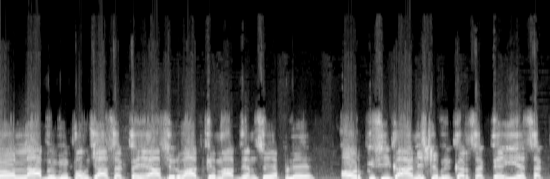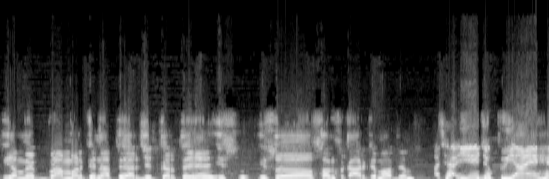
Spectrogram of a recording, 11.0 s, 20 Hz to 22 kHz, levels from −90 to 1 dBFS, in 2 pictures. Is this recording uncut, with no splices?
yes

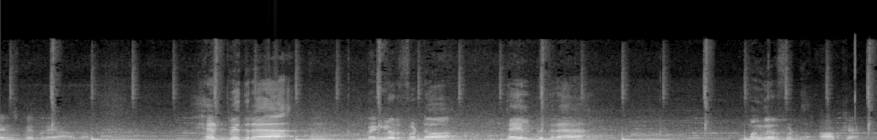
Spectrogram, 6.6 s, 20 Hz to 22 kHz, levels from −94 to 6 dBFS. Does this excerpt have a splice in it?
no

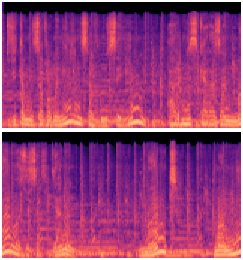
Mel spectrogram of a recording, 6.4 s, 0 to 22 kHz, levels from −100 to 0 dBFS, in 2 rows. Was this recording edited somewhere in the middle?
no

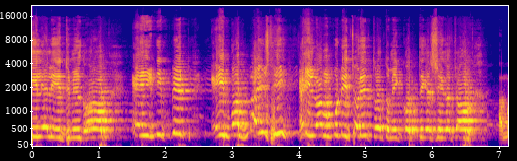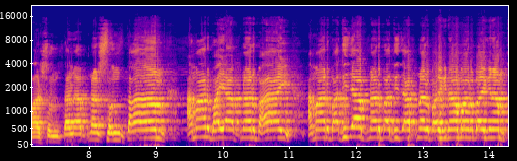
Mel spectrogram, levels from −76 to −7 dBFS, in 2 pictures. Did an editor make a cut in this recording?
yes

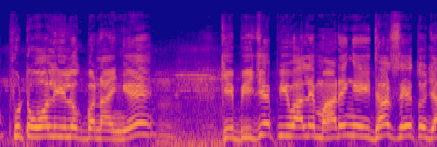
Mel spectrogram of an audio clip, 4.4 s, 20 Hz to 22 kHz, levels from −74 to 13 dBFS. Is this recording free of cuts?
yes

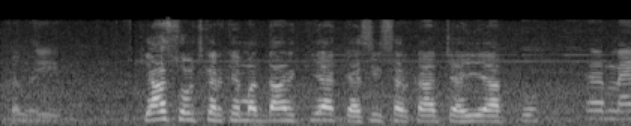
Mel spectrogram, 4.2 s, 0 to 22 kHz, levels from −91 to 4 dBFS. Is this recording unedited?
yes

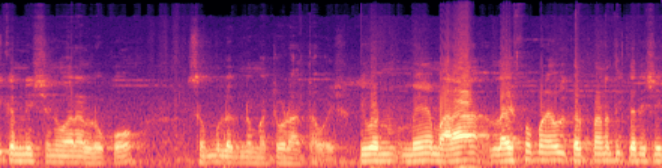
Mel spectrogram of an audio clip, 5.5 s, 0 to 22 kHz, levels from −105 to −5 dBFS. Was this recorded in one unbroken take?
no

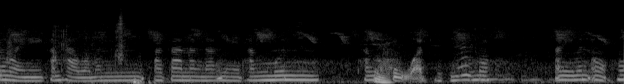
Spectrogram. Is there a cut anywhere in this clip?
no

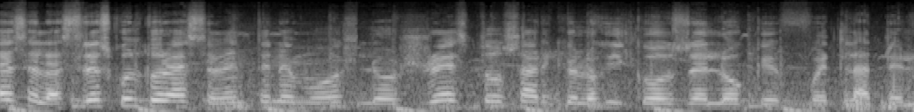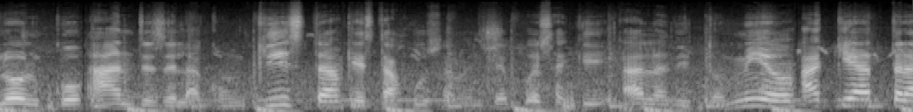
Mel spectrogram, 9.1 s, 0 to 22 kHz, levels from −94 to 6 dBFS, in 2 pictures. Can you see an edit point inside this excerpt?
no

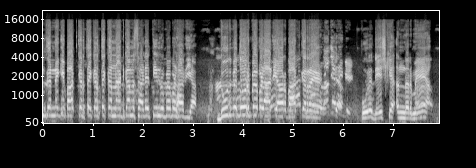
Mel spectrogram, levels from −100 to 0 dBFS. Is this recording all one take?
no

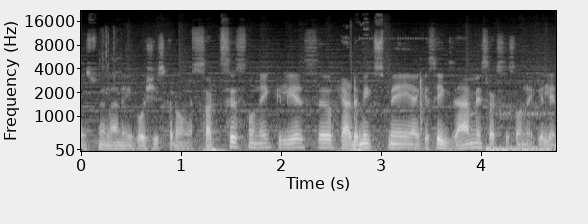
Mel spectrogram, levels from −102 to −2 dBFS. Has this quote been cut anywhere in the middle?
yes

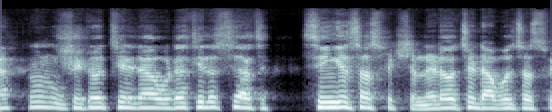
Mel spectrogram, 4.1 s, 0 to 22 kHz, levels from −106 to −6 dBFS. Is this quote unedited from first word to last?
yes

